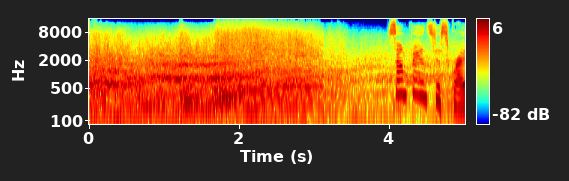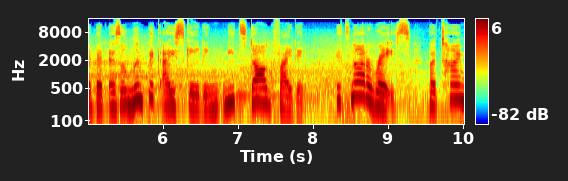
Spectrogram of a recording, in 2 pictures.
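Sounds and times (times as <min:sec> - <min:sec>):
drift car tires squealing while sliding sideways: 0:00.0 - 0:08.3
drift car engine roar: 0:00.0 - 0:08.5
speech: 0:04.3 - 0:10.0.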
